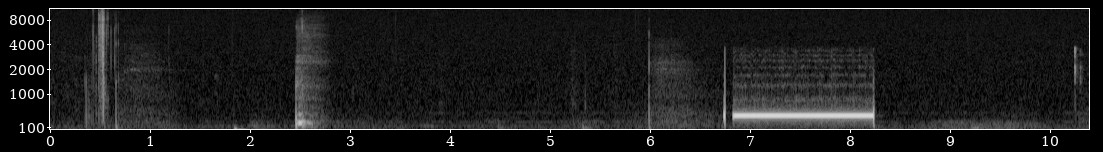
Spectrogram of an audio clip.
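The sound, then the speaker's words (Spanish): A telephone tone after a call is accidentally hung up: one loud, steady tone holding for over a second, with a few sharp clicks scattered before it in otherwise near silence. “Se ha cortado. No, es que he creído que entraba una llamada, lo he cortado y he cortado a la propia Amelia”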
